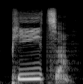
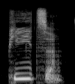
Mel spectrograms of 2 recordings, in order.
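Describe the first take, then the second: Both takes have the same delivery.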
